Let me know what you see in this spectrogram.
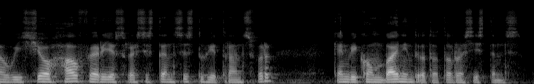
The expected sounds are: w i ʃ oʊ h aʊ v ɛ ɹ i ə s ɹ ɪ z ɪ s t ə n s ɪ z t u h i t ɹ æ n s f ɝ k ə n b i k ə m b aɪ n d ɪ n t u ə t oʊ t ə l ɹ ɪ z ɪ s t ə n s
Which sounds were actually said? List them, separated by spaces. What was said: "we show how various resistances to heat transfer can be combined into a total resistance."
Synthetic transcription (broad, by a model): w i ʃ oʊ h aʊ f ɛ ɹ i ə s ɹ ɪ s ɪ s t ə n s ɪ s t u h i t ɹ æ n s f ɝ k ə n b i k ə m b aɪ n ɪ n t u ə t oʊ t ə l ɹ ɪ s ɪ s t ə n s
